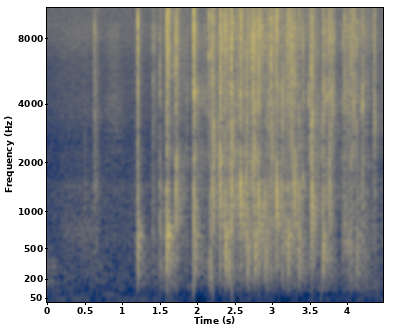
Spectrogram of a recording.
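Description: A small group of people applauding with a run of quick hand claps, starting about a second in and lasting about three seconds before dying away.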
